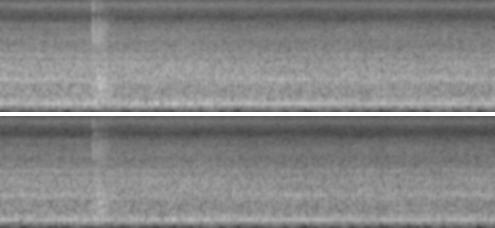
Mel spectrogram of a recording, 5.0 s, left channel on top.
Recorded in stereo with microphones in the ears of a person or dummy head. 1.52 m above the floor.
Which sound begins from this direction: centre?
A gunshot, at 0.9 s.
